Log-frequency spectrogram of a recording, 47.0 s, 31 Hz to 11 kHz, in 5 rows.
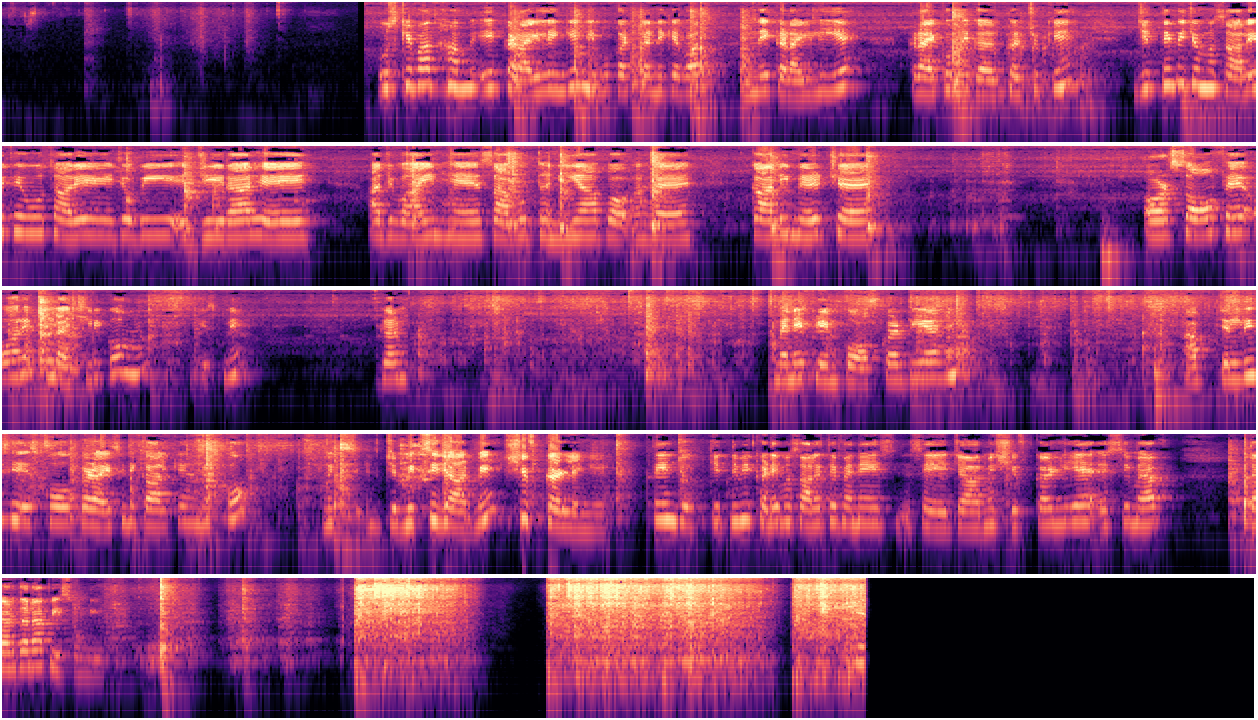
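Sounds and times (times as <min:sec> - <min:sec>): spatula stirring spices in a pan: 0:02.8 - 0:33.0
electric chopper grinding spices: 0:40.3 - 0:44.1.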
